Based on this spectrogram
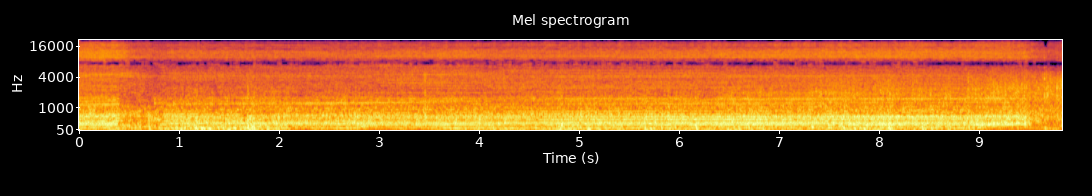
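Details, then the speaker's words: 2000 Suzuki Quadrunner 250 4x4 with 603 miles, after it sat about 2 years, with the airbox lid back on: an even, steady single-cylinder beat with a smooth exhaust note and no misses or knocks. Running normally. "I still gotta put the air box lid and the air filter. It'll run way better like that. Lid on there, started running really good."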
